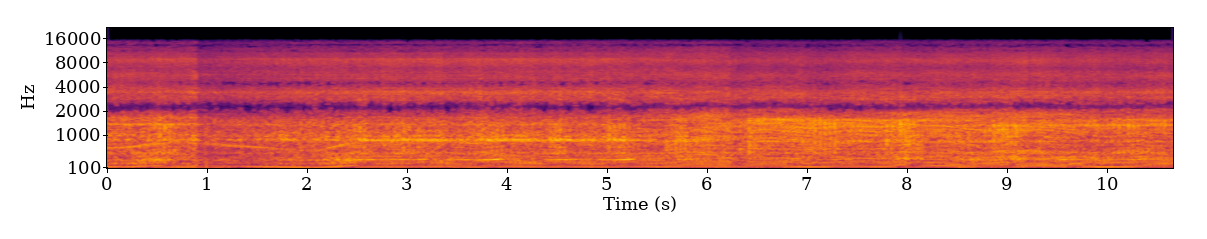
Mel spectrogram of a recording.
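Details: 2001 Ford Mustang Cobra 4.6 4V V8, 78,600 miles: loose, uneven knocking under the engine noise at light load as revs rise and fall to idle.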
